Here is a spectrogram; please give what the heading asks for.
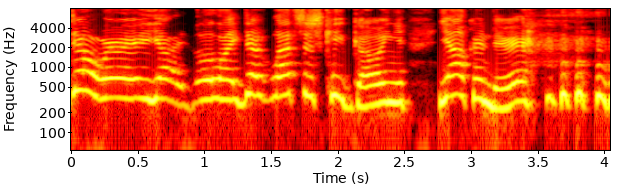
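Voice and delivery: sarcastic, teasing, tongue-in-cheek cheering tone. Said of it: "Kinda saying it in, like, a sarcastic way".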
